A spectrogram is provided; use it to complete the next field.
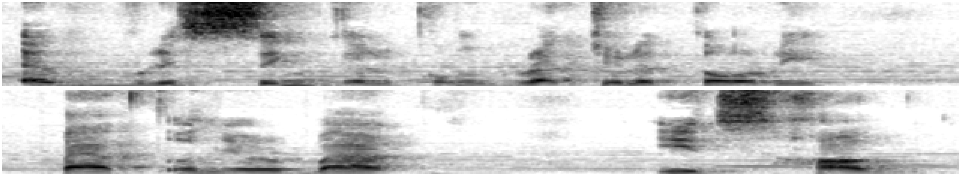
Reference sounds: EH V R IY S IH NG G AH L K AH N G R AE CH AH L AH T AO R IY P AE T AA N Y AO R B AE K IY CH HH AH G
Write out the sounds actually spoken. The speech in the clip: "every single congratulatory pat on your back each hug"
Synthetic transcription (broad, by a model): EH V R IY S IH NG G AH L K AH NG G R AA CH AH L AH T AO R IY P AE T AA N Y AO R B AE K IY S HH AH G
